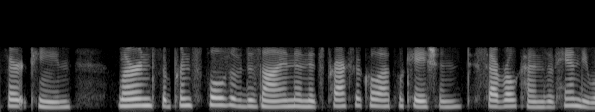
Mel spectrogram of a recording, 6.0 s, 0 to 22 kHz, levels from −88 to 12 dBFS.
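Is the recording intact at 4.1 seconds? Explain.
Yes, the audio is intact at 4.1 seconds, with the speech carried cleanly through the G.711 telephone coding and no dropout, click or other fault at that moment.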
